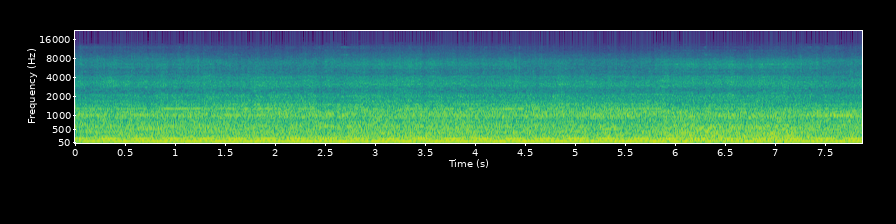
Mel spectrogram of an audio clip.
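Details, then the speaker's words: Minneapolis Moline pull-type combine harvesting weedy wheat behind a tractor; heavy drone with uneven low rhythmic rattle, noise not yet identified, abnormal, cause unknown. "Boy, she don't sound good, does she? I still haven't figured out what that noise is. One of these days it'll break and then we'll know."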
